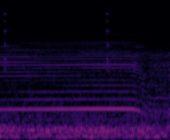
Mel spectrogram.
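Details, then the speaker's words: Arcus M RC plane retractable motor system servo that failed to retract: a thin steady buzz slides down in pitch as the servo strains and hunts, unable to find its commanded position. The servo is suspected bad. "see that you hear that noise it's trying to find a position"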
